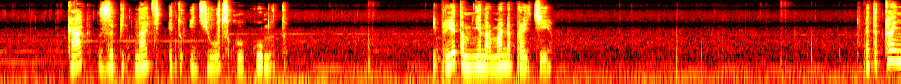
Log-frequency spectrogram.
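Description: A young person talks with animation close to a microphone.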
